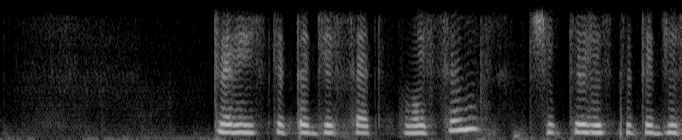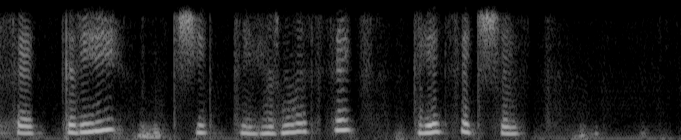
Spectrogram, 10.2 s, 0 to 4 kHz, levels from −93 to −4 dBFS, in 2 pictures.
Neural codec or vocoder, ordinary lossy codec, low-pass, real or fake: codec, 16 kHz, 0.5 kbps, FreqCodec, smaller model; Opus, 24 kbps; 3.6 kHz; fake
